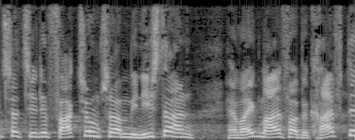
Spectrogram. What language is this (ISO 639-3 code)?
dan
